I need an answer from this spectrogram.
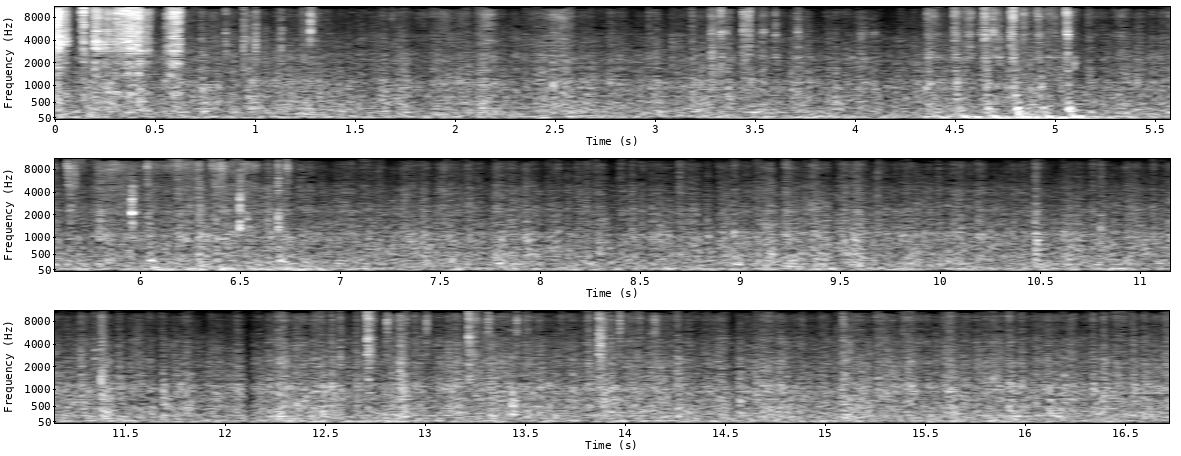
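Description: Rain on the roof and windows of a car, heard from inside the cabin: a steady hiss with scattered light ticks of drops. A few sharp crinkles near the start as a plastic sauce cup is peeled open and handled, and a low bump about five seconds in.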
